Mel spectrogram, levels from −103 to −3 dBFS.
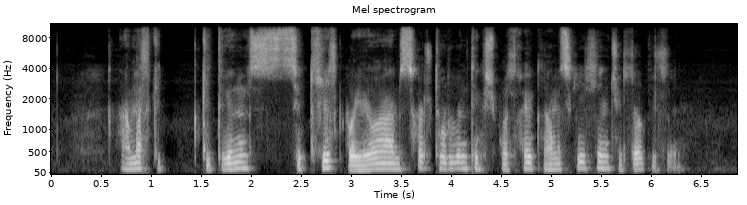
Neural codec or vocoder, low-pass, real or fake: codec, 24 kHz, 3 kbps, HILCodec; 9.9 kHz; fake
